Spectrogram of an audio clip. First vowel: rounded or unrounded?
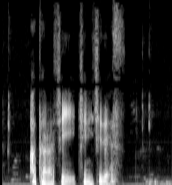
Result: unrounded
